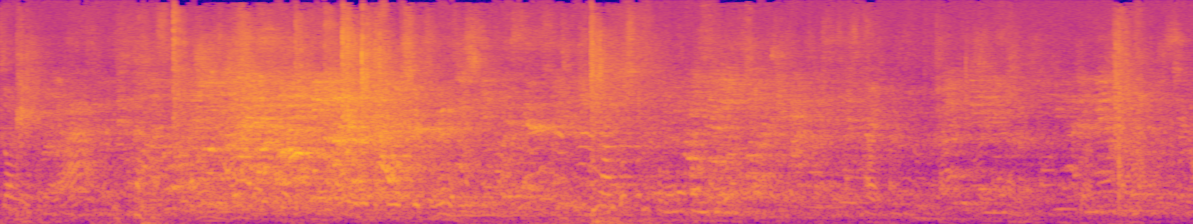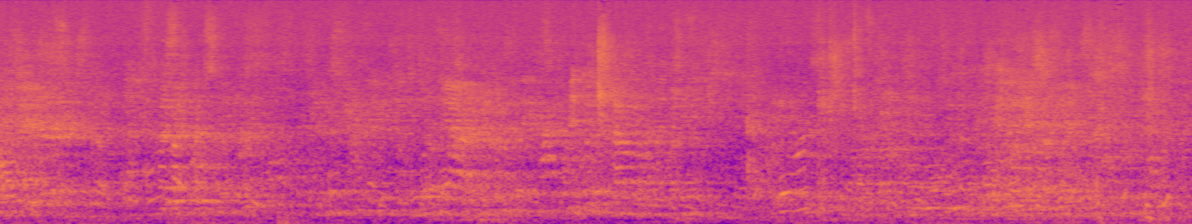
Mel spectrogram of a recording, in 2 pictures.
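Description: Young women chatter and call out in a large echoing gym.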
